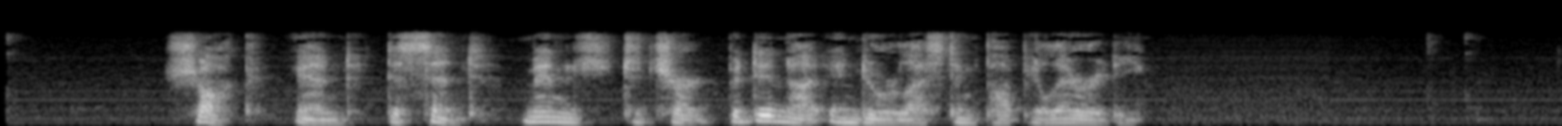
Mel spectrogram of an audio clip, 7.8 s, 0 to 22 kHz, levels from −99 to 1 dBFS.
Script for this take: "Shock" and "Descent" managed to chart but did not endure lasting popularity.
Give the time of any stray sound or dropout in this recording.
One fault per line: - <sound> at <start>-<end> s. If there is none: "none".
none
